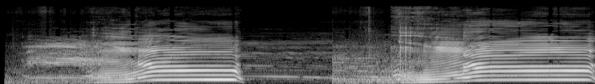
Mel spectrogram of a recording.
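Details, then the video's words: Raging sacrificial cattle giving two loud, drawn-out moos, each about two seconds long. Each starts low, swells upward, then holds a rich, steady tone before breaking off abruptly, with a short quiet gap between them. "Sapi Moo"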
